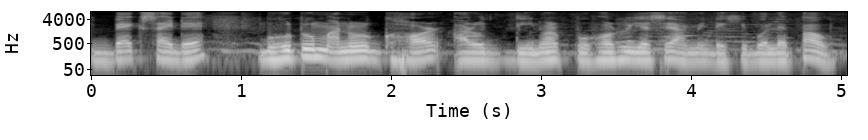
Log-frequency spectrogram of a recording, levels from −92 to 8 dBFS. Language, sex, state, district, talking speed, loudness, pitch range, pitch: Assamese, male, Assam, Sonitpur, 165 wpm, -17 LUFS, 110-130 Hz, 120 Hz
